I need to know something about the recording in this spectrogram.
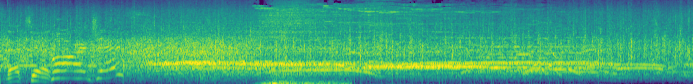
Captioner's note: audience applause; audience cheers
